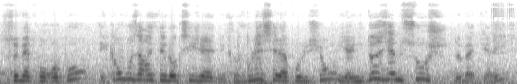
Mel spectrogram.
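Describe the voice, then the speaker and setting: A man whose voice sits high speaks fast with lively intonation, presenting his company's water treatment plant on site. He keeps the explanation casual and colloquial, breaking down technical points for visitors. The audio is dull and heavily noisy.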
